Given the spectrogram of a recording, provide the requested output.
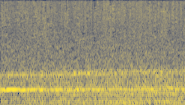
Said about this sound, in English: Now how about a little whistling wind?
